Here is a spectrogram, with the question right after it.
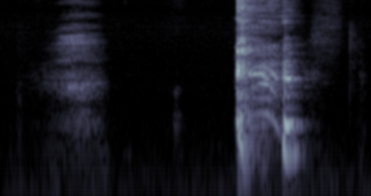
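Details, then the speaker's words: Woman with systemic scleroderma and Raynaud's, whose lungs developed fibrosis: a soft breath in, then two short, harsh, dry coughs, a cough due to pulmonary fibrosis. "which you can hear I cough a lot and this is due to uh over the time my lungs developed there was a fibrosis right of the lungs"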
